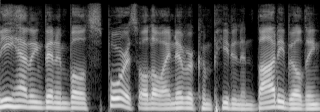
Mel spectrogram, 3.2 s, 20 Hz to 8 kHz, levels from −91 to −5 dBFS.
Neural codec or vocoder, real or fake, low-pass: codec, 16 kHz, 1 kbps, X-Codec, HuBERT features, trained on LibriSpeech; fake; 7.2 kHz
